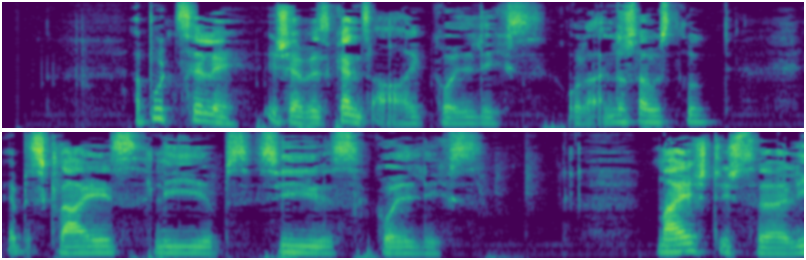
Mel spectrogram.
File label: butzele, schwaebisch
